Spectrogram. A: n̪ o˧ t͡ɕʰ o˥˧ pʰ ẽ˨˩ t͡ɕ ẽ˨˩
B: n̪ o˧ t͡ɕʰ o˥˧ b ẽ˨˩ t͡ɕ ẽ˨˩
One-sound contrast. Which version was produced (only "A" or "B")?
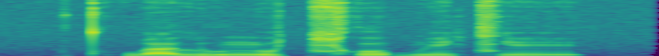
B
